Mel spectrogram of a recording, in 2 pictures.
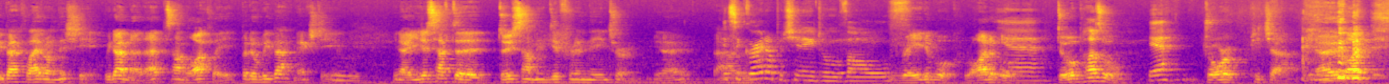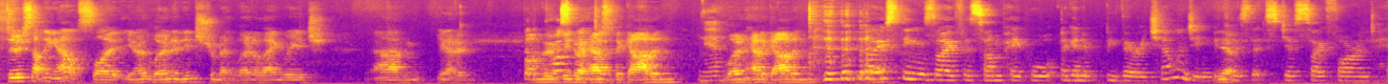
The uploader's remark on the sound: Please note due to social distancing measures we were sitting quite apart from each other so you may need to bump up your audio a little to hear us!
